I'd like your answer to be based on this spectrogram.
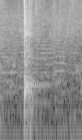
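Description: Chicken wings frying in a restaurant fryer give a sudden loud burst of sizzle that quickly fades to a steady low crackle, with no talking.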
